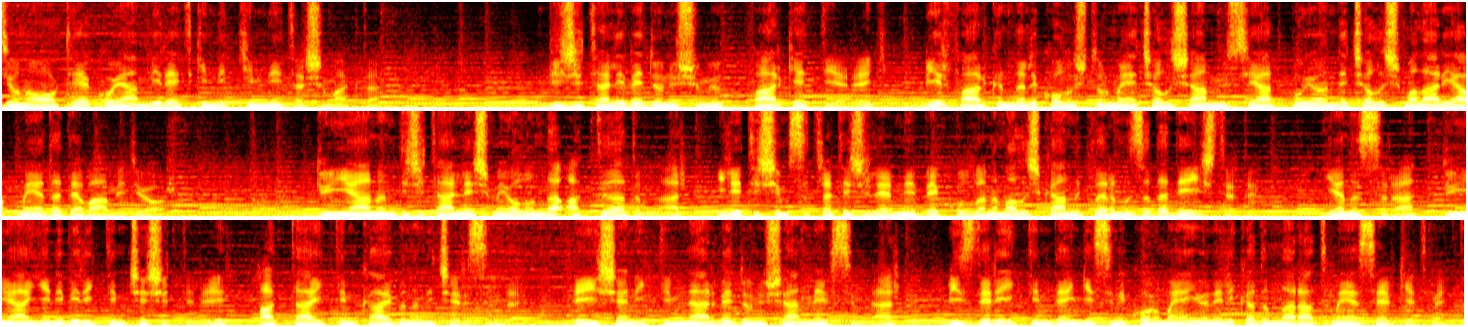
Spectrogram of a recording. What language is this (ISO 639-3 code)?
tur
